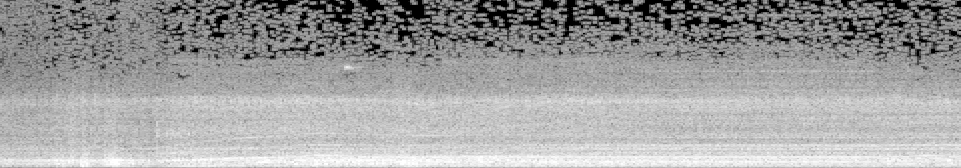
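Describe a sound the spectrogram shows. A garbage truck's engine and hydraulic lifter whine steadily outside, heard through a window.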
